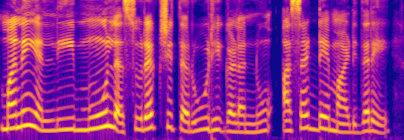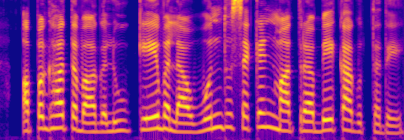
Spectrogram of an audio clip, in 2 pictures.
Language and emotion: Kannada, neutral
